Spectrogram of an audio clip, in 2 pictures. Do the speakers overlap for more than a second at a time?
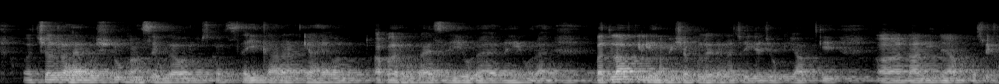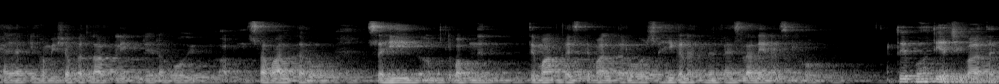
No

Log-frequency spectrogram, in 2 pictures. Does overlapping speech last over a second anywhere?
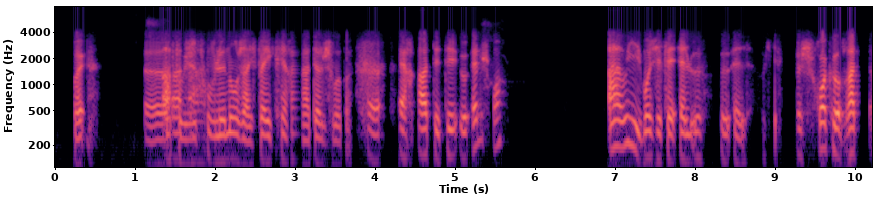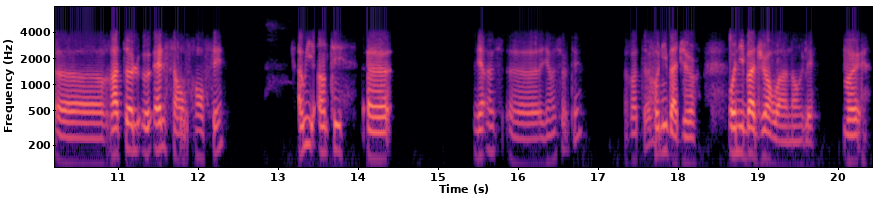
No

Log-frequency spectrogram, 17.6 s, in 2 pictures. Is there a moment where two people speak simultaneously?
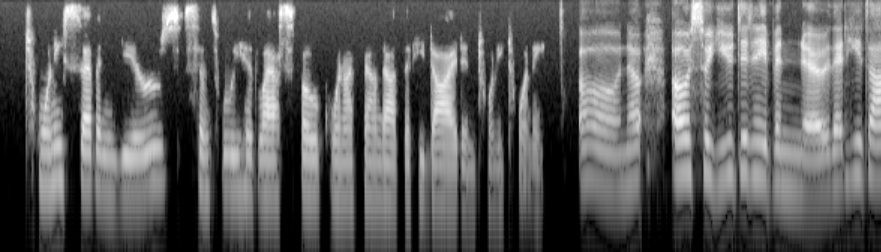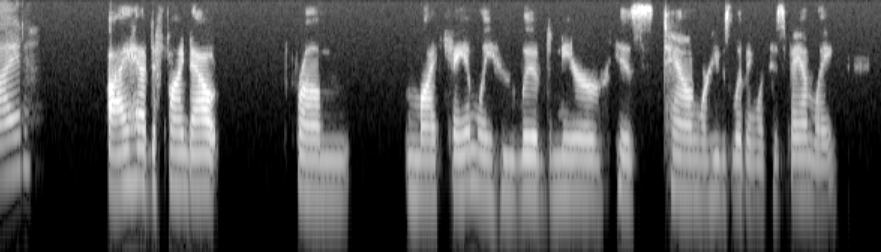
No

